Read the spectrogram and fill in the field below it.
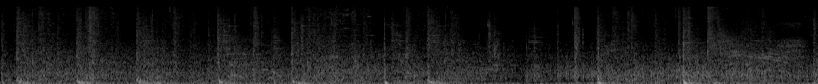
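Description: Marksman rifle gunfire in the video game Wolfenstein: The New Order, with sharp individual shots cracking out every second or so over a dense, continuous din of combat noise.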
